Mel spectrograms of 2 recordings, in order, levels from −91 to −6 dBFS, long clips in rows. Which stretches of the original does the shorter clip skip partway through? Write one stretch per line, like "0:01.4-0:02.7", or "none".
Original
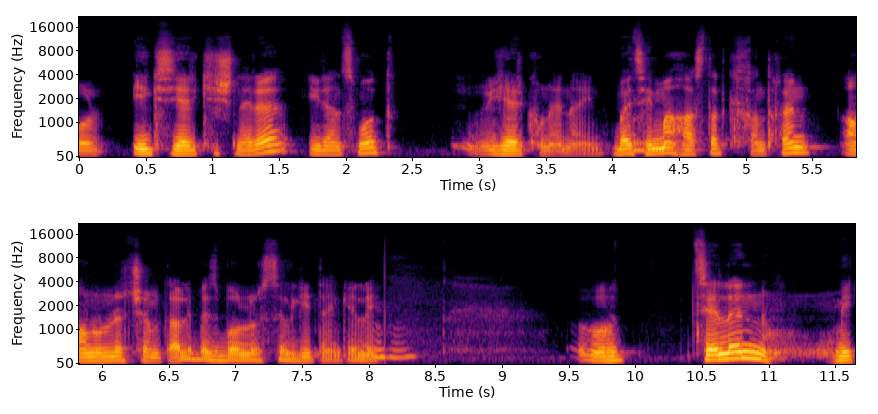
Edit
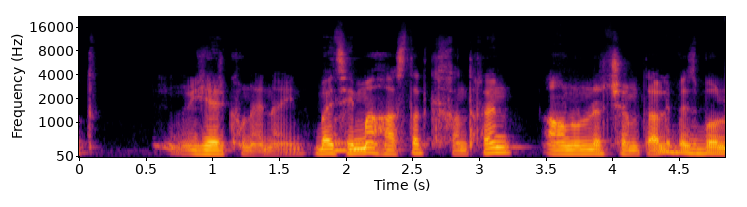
none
